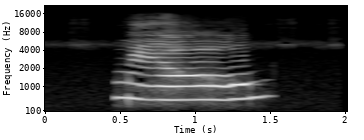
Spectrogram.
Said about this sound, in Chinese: 喵。 猫悠悠又是可怜兮兮的叫了一声，小身子瑟瑟发抖。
